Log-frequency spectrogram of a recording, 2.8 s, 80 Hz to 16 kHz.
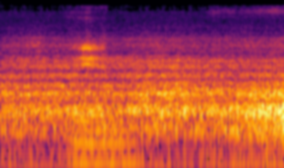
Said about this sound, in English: this is the second time that the police helicopter has flown over on a continual basis for about 15 minutes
